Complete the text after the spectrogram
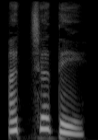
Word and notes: ಆಚದು: ācadu

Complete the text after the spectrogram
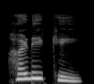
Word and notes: ಹಡಕೆ: Kannada

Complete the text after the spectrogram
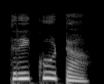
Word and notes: ತ್ರಿಗುಟ: tri guṭa

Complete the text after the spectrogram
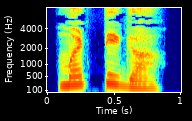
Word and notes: ಮೆಟ್ಟಿಕೆ: kannada

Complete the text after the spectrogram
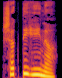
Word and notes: ಶಕ್ತಿಹೀನ: śakti hīna

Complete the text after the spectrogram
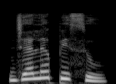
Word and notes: ಜಲಪಿಸು: jalapisu; Kannada

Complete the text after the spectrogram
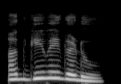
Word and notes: ಅಗ್ಗಿವೆಗಡು: kannada

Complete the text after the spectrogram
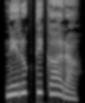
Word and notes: ನಿರುಕ್ತಿಕಾರ: Kannada

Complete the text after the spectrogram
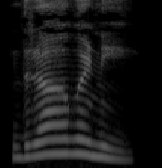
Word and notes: ದ್ರುವಣಿ: druvaṇi

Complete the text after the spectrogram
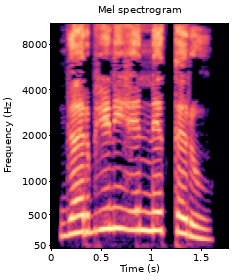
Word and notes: ಗರ್ಭಿಣಿಹೆನ್ನೆತ್ತರು: Kannada

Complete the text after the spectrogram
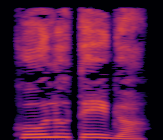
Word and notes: ಕೋಲುತೇಗ: kōlu tēga

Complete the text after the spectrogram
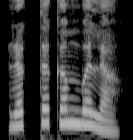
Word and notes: ರಕ್ತಕಂಬಳ: Kannada

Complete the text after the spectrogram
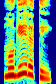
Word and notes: ಮುಖರತಿ: mukha rati

